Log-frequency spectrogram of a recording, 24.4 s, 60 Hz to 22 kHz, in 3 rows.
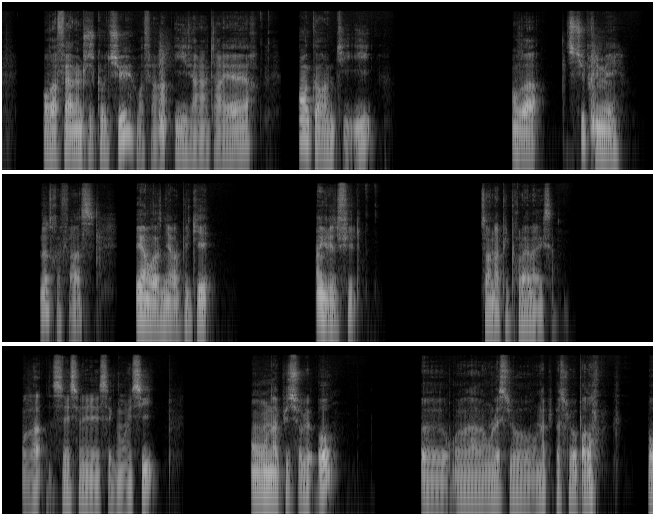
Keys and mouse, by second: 0.0 3, 0.2 click, 2.0 i, 3.3 click, 3.8 i, 5.8 click, 7.0 x, 9.1 2, 11.4-13.0 drag, 13.4 Tab, 15.0 Tab, 15.7 2, 16.4 click, 20.0 o, 20.9 o.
